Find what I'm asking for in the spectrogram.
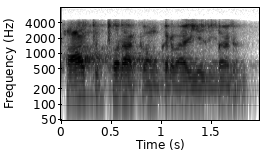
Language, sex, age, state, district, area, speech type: Hindi, male, 18-30, Bihar, Begusarai, rural, conversation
